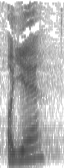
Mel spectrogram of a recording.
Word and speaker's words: œillères: Je prononce bien œillères? Ok, merci.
